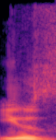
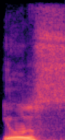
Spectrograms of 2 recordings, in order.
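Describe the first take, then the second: First: ইউজ ending on a voiced z; use with z. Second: ইউজ ending in a long hissed s; use with s. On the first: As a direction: let ইউজ end in a buzz. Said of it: "এই সাউন্ডটা". (ইউজ, শেষে ঘোষ জ ধ্বনি) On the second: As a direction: say ইউজ as "yoos", hissing the end. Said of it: "আর এটা কি?". (ইউজ, শেষে অঘোষ স ধ্বনি) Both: Shown as a demonstration.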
